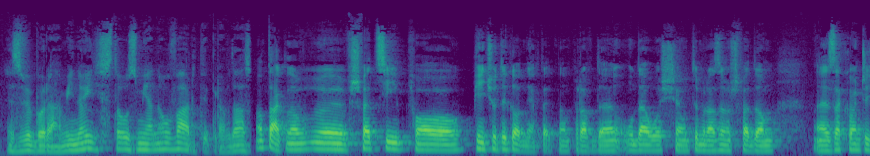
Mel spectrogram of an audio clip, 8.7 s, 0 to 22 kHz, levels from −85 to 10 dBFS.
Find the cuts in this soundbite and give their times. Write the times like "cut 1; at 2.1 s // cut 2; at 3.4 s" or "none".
cut 1; at 2.5 s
